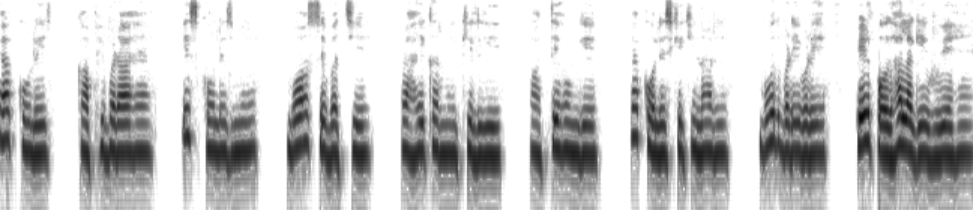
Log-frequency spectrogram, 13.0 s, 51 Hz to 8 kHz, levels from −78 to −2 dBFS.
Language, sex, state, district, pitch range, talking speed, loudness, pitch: Hindi, female, Bihar, Lakhisarai, 190-215 Hz, 125 wpm, -18 LUFS, 200 Hz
